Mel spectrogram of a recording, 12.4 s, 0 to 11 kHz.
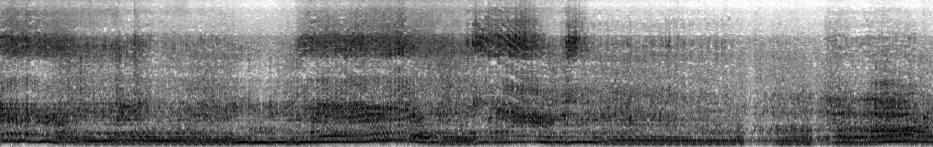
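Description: Uneven V8 idle with a loping, stumbling beat and irregular drops in level over vehicle noise; running on a misfire.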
